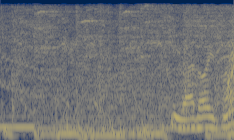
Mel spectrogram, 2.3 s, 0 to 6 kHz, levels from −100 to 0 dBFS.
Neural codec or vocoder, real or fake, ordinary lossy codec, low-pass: none; real; AAC, 32 kbps; 5.4 kHz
